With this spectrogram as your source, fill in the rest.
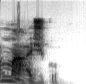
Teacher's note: quando a antepenúltima foi a tônica é a sílaba mais forte da palavra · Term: sílaba tônica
